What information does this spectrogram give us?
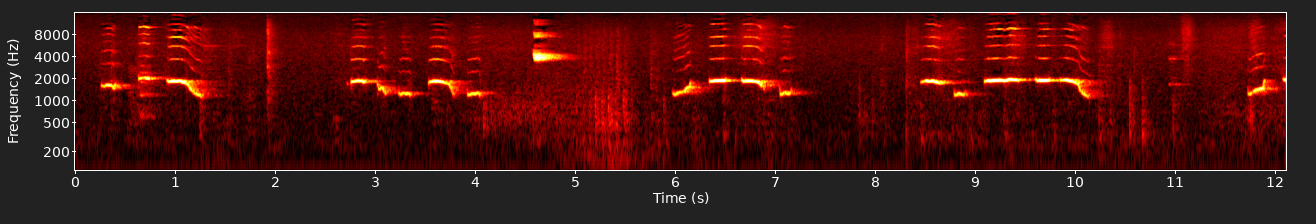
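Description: A cockatiel chatters in bursts of clear whistled notes that slide up and down between short pauses.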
